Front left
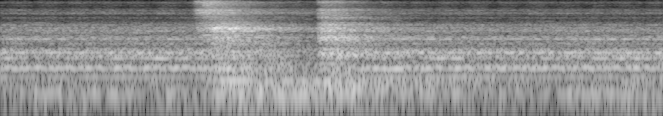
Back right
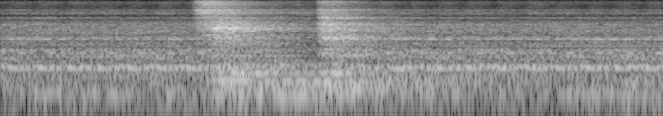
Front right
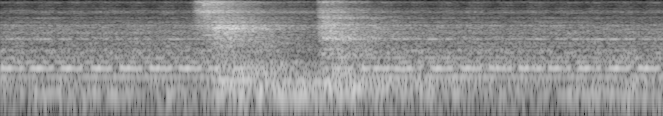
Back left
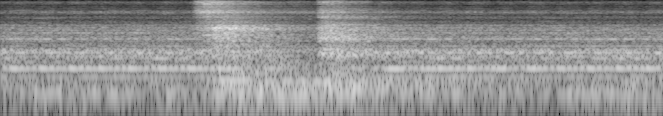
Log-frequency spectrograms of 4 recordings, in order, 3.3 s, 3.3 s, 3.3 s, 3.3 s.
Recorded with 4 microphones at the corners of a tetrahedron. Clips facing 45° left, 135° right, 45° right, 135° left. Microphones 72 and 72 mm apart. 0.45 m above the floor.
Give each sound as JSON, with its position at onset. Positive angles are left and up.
{"t": 0.0, "sound": "an engine running", "azimuth_deg": 90, "distance_m": 1.7}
